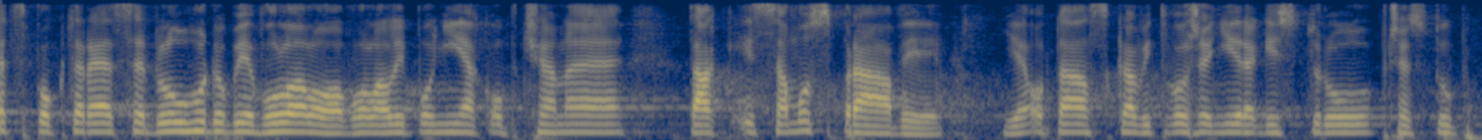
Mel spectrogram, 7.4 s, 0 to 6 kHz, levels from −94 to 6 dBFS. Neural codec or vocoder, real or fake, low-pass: codec, 24 kHz, 6 kbps, HILCodec; fake; 5.4 kHz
